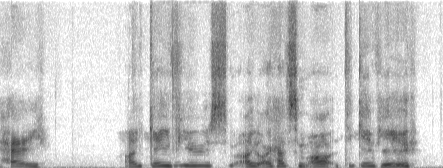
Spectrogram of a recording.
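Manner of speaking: very high-pitched put-on British voice. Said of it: "did you sound like, um, Technomoan there?".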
